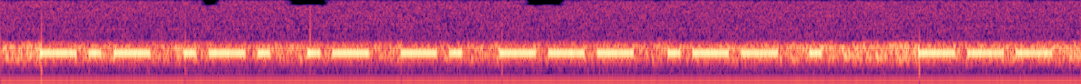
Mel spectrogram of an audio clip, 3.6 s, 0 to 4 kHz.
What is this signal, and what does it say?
Morse code, heard as a keyed tone, about 29 wpm, 720 Hz, with radio noise. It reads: KRANOWE O
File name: dlazaawansowanych / nagraniazpasma / websdr recording 3565.0kHz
